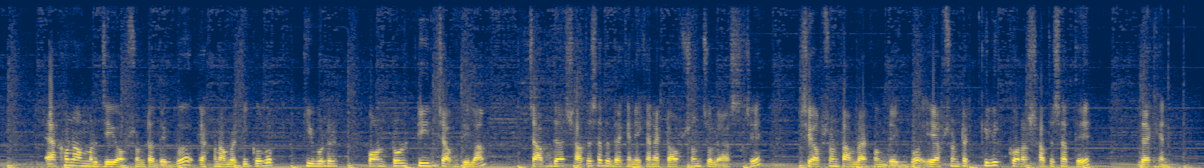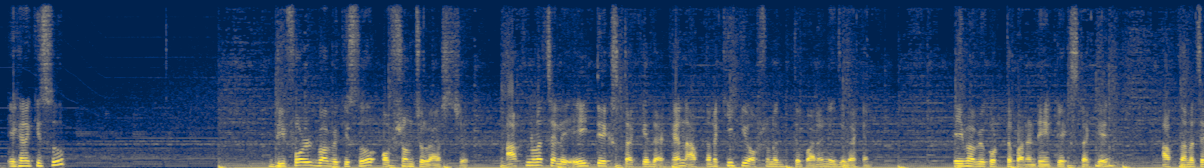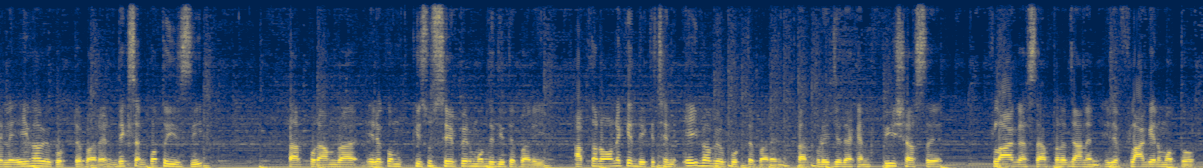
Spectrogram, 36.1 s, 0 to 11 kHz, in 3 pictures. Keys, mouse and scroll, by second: 4.1 ctrl+t, 9.8 click, 19.2 click, 22.9 click, 26.4 click.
